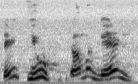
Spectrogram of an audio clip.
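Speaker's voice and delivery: high-pitched mock Indian accent. Prank caller answers a call from India, Indian accent. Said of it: "It's from India".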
